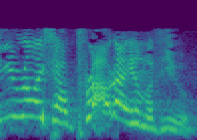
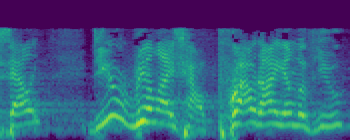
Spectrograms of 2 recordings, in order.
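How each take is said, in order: First: Louder, higher, fervent insistence; insistent repetition. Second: Loud, high, proud declaration; emphatic affirmation. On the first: Pastor repeating his pride to a disbelieving woman, insistent. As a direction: drive it home at full voice. Repeats it after she says What. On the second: Pastor telling Sally how proud he is, emphatic. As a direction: proclaim it forcefully down the phone. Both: Retold or imitated.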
